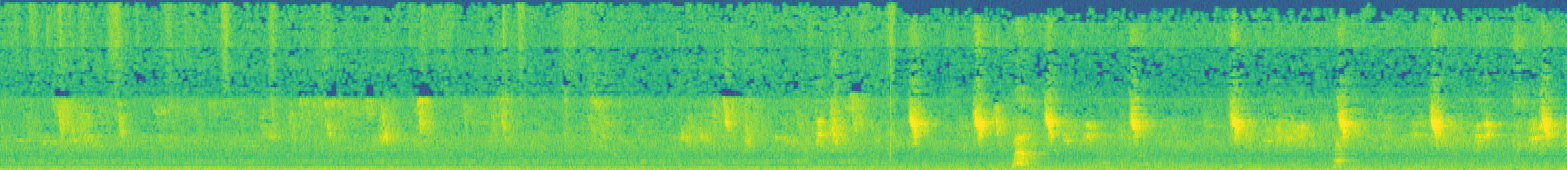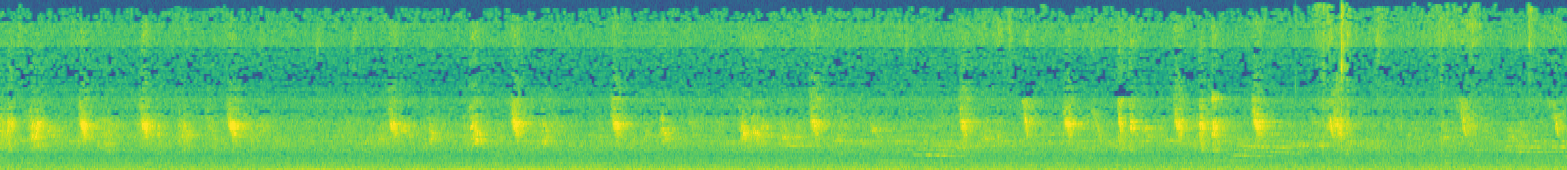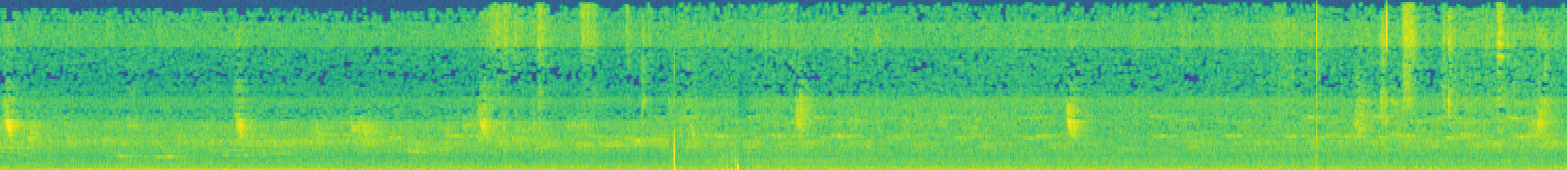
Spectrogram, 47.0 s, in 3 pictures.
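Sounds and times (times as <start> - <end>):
birds chirping: 0.0 - 18.5, 19.3 - 47.0
steady background noise: 0.0 - 47.0.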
